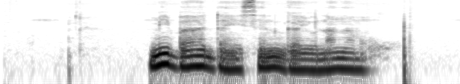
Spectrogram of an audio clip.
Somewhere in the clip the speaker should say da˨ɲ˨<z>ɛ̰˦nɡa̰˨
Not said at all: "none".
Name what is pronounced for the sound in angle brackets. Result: s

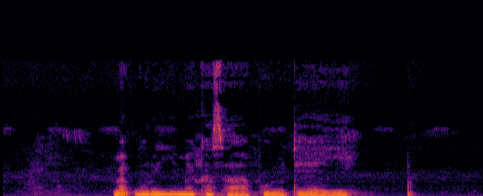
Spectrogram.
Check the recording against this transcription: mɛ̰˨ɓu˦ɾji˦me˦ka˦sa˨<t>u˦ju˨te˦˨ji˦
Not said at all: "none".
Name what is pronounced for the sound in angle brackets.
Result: p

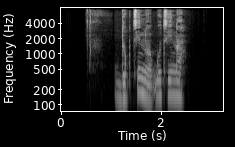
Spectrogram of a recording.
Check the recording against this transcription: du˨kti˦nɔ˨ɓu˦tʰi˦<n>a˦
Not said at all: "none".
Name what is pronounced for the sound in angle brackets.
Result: n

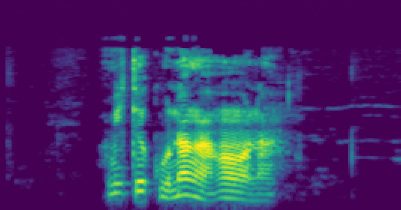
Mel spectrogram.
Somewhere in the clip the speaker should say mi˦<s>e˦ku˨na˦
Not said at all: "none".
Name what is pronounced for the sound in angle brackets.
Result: t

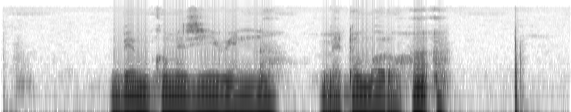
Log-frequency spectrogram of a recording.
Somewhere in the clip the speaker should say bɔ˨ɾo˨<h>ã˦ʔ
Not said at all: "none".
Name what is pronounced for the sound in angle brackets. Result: h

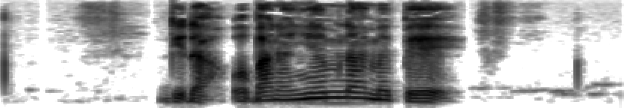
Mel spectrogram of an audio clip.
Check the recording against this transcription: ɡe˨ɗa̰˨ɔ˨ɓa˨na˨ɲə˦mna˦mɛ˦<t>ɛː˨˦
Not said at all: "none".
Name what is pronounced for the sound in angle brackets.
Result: p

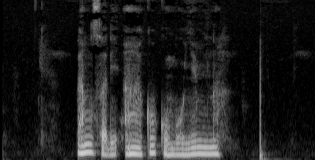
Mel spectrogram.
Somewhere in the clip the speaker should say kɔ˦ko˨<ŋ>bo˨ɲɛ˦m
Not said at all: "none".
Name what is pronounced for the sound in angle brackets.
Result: m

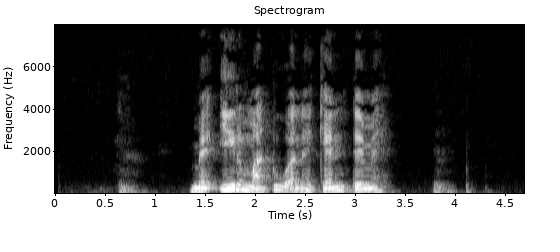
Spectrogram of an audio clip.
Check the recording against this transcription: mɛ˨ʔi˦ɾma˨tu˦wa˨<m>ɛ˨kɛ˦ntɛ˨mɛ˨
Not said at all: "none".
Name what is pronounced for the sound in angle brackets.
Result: n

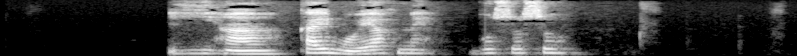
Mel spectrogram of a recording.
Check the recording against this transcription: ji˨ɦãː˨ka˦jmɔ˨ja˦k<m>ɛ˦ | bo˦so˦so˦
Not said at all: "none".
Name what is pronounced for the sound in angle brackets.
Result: n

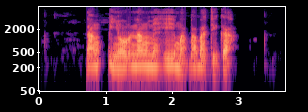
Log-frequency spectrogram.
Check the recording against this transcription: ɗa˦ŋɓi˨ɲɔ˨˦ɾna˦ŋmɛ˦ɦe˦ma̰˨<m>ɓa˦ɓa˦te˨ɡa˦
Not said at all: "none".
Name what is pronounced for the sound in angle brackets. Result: none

